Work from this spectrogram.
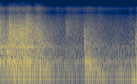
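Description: A door on a yacht under rebuild being swung shut produces a close wooden thud and scrape, followed by a couple of lighter knocks as it settles.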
